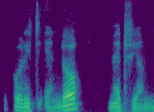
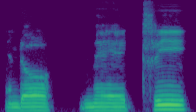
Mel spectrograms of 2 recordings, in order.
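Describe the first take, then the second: First: Said in the usual way. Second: Slow, separated syllables in "endometrium". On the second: Shown as a demonstration. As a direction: sound out "endometrium" slowly for students. Teacher breaks down a new term.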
